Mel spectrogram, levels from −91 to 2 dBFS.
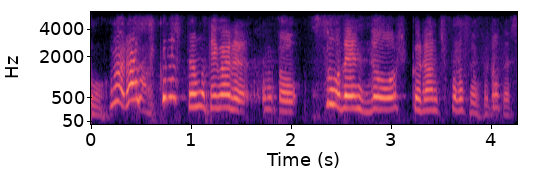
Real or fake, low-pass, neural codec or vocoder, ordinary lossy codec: fake; 5.4 kHz; codec, 16 kHz, 1.1 kbps, Voila-Tokenizer; Opus, 24 kbps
